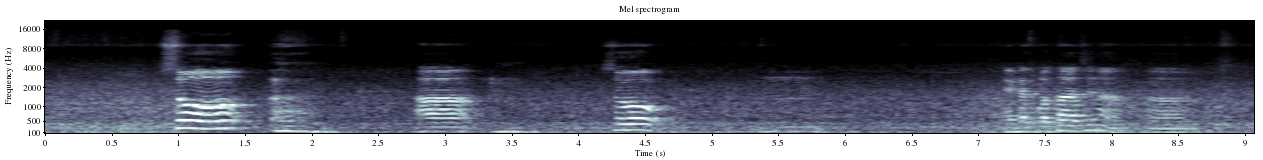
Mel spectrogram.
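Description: A group of men's voices chant together in short, loud calls.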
